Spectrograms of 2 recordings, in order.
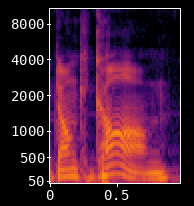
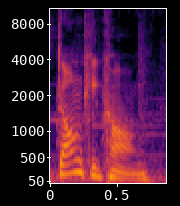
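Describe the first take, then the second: First: The emphasis falls on the word Kong. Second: The emphasis falls on the word Donkey. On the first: The speaker calls it wrong. "She used to put the emphasis on the Kong" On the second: The speaker calls it right. "dude, it's"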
